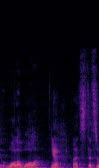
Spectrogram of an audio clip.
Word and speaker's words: Walla Walla: You say Walla. Yeah. That's the right pronunciation.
